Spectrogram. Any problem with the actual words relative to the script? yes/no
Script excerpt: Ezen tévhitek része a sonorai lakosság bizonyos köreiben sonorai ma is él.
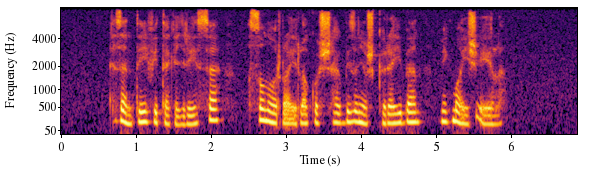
yes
